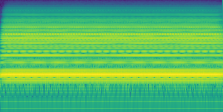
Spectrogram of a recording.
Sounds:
Music, Musical instrument, Keyboard (musical), Organ

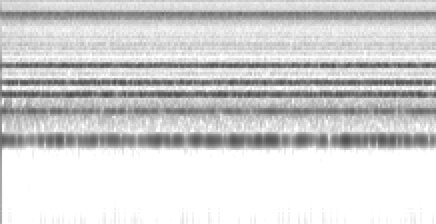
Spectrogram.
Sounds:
Music, Musical instrument, Keyboard (musical), Organ

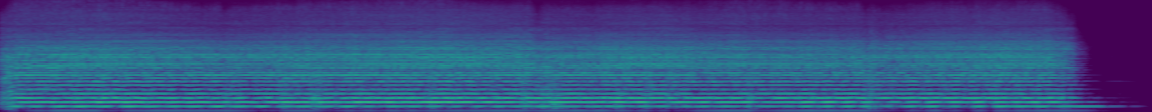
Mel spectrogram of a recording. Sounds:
Music, Musical instrument, Bowed string instrument

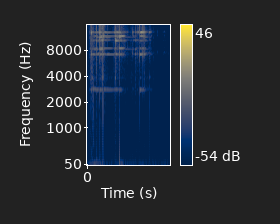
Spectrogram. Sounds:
Keys jangling, Domestic sounds

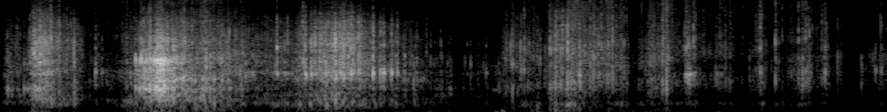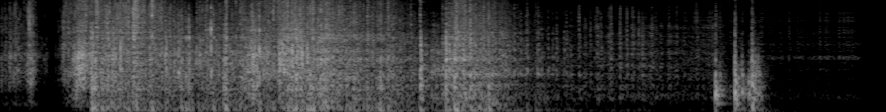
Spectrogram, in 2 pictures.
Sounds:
Domestic sounds, Coin (dropping)

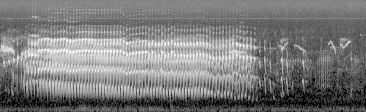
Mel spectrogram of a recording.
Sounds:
Bird, Wild animals, Animal

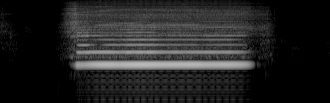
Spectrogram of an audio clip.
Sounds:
Musical instrument, Music, woodwind instrument

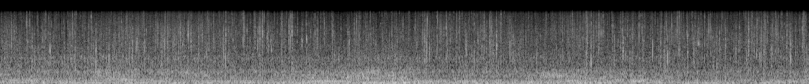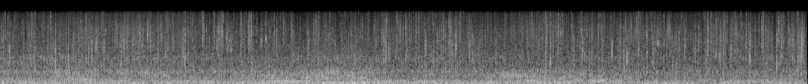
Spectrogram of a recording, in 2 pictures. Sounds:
Fire

